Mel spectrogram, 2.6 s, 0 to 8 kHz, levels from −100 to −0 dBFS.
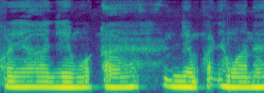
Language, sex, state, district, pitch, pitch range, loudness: Hindi, male, Jharkhand, Deoghar, 135 Hz, 130-135 Hz, -13 LUFS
